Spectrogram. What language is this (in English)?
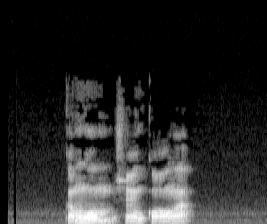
Cantonese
